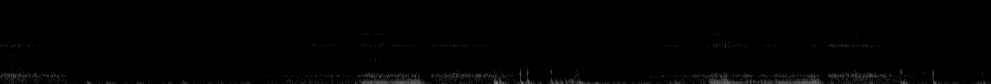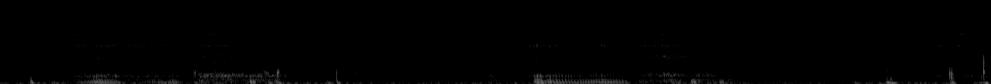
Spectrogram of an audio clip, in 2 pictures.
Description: Boerboel Kimber snoring and dreaming while he takes a nap! 💤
